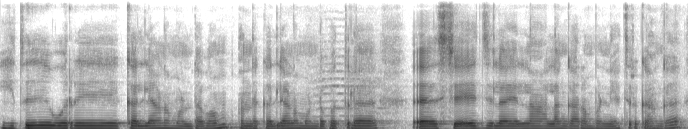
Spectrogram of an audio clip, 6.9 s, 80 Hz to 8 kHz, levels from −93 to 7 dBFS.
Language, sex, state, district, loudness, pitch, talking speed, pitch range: Tamil, male, Tamil Nadu, Kanyakumari, -20 LUFS, 150 Hz, 115 wpm, 145-155 Hz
